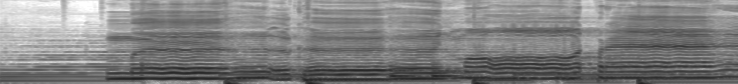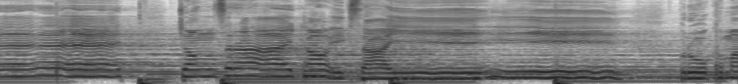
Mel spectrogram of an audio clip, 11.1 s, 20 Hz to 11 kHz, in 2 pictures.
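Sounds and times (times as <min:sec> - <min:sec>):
band with bass and keyboard: 0:00.0 - 0:11.0
man singing with vibrato: 0:00.7 - 0:11.0
low drum beat: 0:01.1 - 0:10.2.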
